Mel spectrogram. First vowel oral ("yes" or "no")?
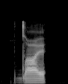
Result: yes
